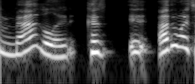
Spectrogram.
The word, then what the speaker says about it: Madalyn: that in the dictionary so when I say maline because it otherwise it's going to spell it m a d e l i n e and it's like no that's not how you spell it.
